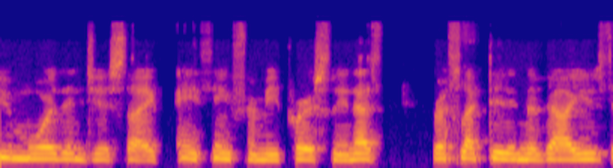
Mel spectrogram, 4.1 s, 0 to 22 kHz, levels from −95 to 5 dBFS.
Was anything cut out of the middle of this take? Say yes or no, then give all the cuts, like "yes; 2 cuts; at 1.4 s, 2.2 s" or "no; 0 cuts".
no; 0 cuts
